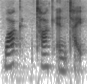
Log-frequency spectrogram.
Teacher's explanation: So the ending sounds are k, k, and p here. So these are called unvoiced sounds.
